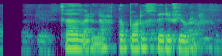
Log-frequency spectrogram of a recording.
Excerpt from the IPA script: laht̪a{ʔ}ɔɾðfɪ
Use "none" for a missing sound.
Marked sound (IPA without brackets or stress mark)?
p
